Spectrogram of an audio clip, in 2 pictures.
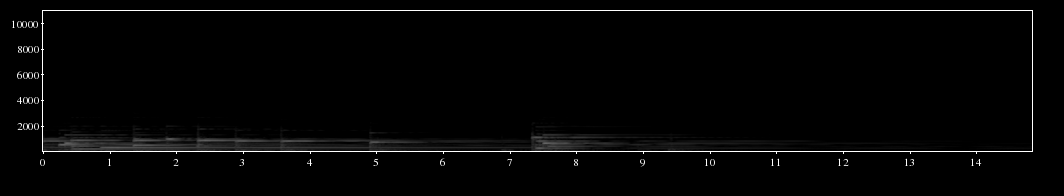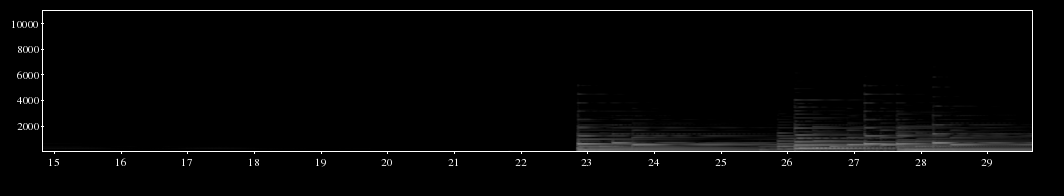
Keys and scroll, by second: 10.9-11.6 typing, 17.4-18.1 typing.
